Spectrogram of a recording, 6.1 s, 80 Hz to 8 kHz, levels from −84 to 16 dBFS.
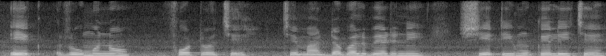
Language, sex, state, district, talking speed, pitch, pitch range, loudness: Gujarati, female, Gujarat, Valsad, 120 wpm, 215 Hz, 195-225 Hz, -17 LUFS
